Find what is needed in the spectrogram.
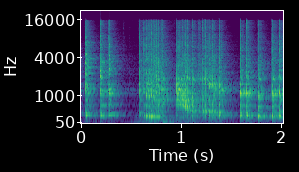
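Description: Brown packing tape being pulled off its roll and laid across a cardboard box, a loud rasping screech in a few pulls, the longest about a second.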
